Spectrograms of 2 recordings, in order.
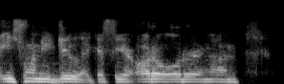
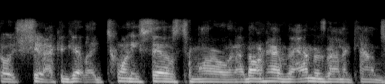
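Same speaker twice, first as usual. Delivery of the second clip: usual speaking voice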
